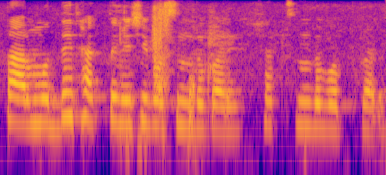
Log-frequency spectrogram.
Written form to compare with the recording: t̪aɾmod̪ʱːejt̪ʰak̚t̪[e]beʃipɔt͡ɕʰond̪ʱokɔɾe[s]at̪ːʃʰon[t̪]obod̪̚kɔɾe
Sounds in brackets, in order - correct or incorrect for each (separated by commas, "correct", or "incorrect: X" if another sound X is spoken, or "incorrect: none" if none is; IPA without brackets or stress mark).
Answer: correct, incorrect: ʃ, incorrect: d̪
